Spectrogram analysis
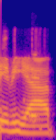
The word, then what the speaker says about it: Ziryab: Ziryab. He sounds Ziryab. incredible. Yeah. How do you spell that?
